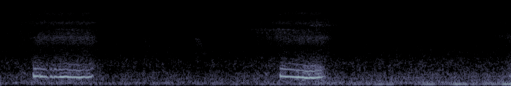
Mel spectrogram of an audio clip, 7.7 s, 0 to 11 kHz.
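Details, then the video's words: Zappa, a cat of about 11 with ragged, battle-scarred ears, asleep on a lap in a garden, gives two drawn-out, slightly wavering tonal snores roughly four seconds apart, each under a second long, over a low steady background hum. "5mins Cat Sleeping video, with a little bit of 😴 snoring"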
